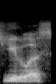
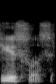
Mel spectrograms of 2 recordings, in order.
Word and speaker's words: Euless: it's not pronounced Euless, it's pronounced useless.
